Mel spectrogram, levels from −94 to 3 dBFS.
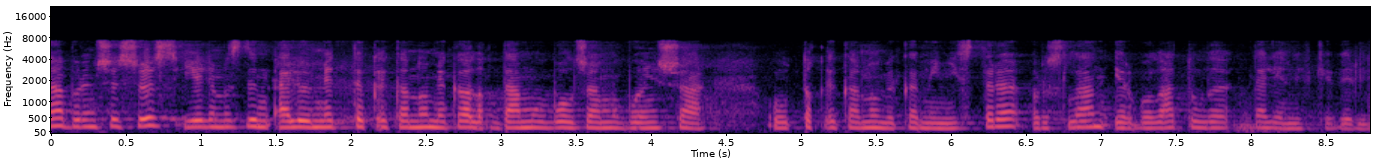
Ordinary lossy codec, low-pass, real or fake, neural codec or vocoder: none; 7.2 kHz; fake; vocoder, 44.1 kHz, 128 mel bands, Pupu-Vocoder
